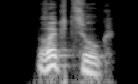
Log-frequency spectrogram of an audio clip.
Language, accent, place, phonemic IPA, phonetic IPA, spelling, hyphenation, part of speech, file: German, Germany, Berlin, /ˈʁykˌtsuːk/, [ˈʁʏkʰˌtsʰuːkʰ], Rückzug, Rück‧zug, noun, De-Rückzug.ogg
- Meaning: retreat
